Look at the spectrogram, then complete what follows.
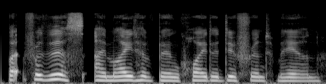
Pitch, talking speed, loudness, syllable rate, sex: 180 Hz, 200 wpm, -17 LUFS, 4.6 syllables/s, female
